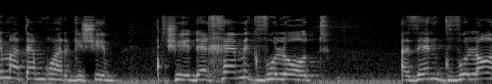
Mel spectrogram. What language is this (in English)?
Hebrew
